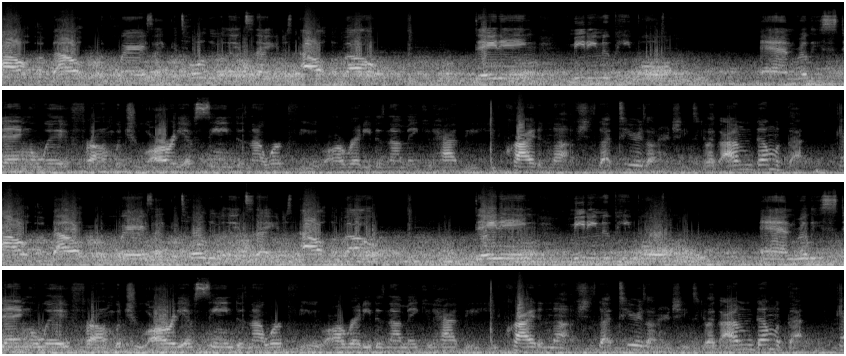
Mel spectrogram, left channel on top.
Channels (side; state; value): both; normal; correlation 0.39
